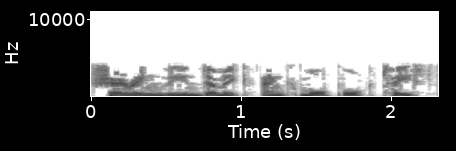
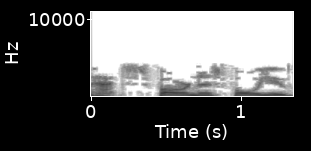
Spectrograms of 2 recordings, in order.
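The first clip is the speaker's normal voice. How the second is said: plain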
